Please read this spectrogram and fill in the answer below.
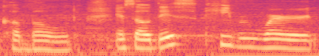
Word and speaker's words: kabod: And it's called kabode. And so, this Hebrew word can stand for glory, honor, splendor, wealth, health. And so, cavode is how it's pronounced.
